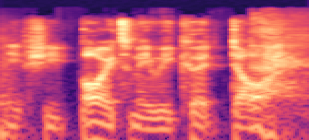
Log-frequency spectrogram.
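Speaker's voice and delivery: put-on broad Australian accent, exaggerated. Speaker trying out accents does one for a line: Australian accent. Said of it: "doing Australian".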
